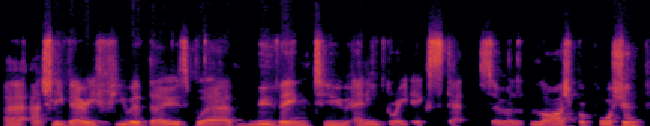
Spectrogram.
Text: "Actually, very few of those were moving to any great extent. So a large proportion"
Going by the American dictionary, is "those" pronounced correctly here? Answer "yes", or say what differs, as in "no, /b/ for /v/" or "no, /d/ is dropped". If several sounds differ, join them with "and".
yes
